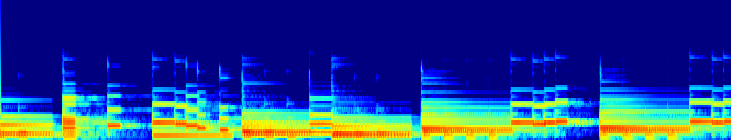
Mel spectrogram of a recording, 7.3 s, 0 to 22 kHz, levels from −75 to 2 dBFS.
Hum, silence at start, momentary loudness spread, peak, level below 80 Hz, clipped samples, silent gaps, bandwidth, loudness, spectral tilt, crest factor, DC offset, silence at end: none; 0 s; 6 LU; -2 dBFS; -54 dBFS; under 0.1%; none; 4.3 kHz; -17 LUFS; -13.5 dB/octave; 14 dB; under 0.1%; 0 s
